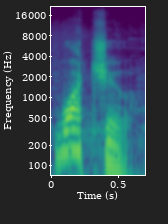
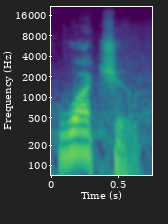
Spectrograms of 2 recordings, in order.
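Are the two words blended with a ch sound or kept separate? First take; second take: blended; blended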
